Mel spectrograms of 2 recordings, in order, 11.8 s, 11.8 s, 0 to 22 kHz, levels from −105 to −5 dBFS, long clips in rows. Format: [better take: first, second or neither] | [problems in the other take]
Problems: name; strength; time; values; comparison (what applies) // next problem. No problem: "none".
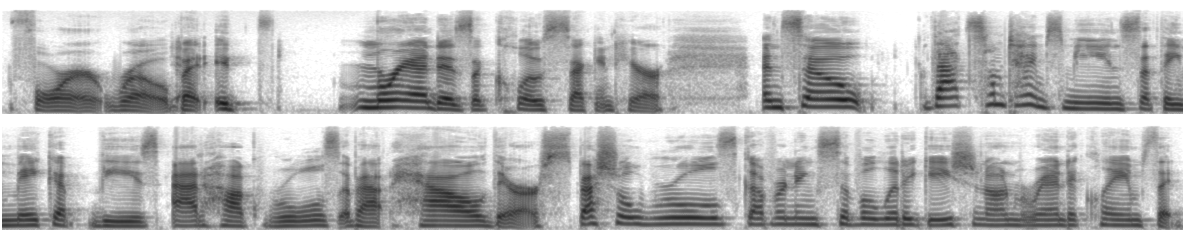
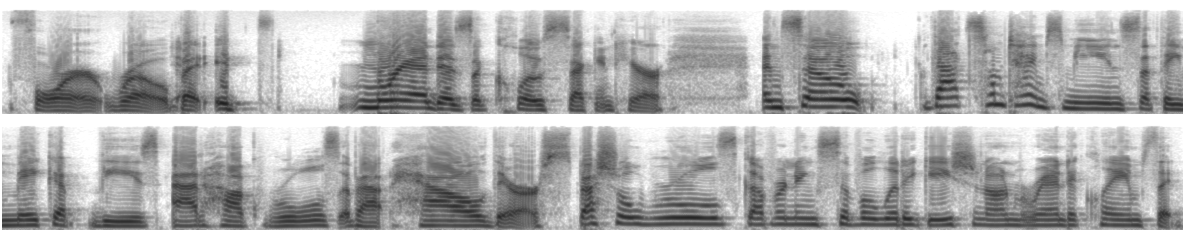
first | distortion; slight; 4% of the sound clipped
